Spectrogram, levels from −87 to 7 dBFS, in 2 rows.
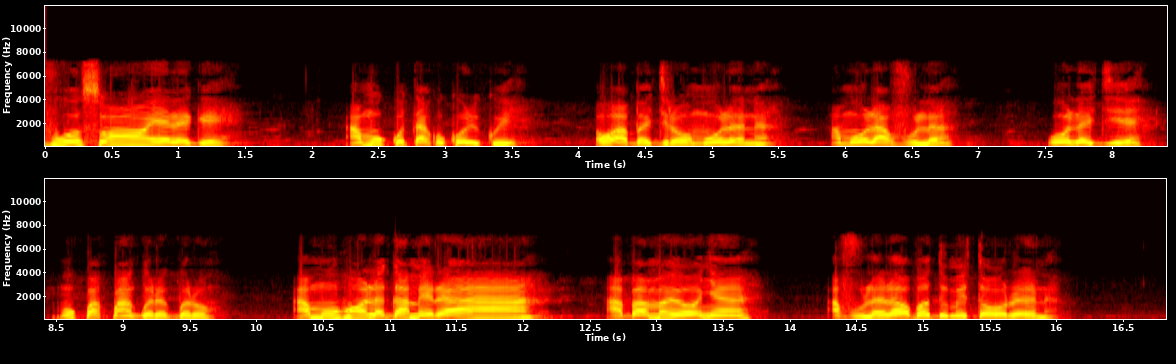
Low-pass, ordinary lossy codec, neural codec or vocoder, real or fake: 7.2 kHz; AAC, 48 kbps; none; real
